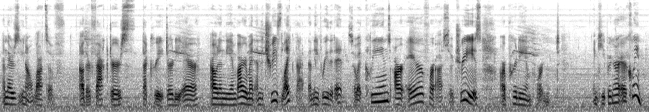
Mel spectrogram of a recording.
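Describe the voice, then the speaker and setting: Female storybook reader for young children, expressive and chatty, creaky mid-range voice, clear background noise. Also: lowish voice, moderate pace. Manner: expressive, simple explanations and questions for young children. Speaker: teacher reading a picture book aloud to children. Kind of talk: storybook read-aloud with chatty asides to children.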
